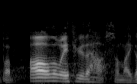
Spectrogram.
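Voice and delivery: ordinary talk, nothing marked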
